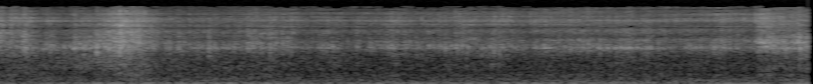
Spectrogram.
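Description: Steady low rumble of wind on a handheld phone microphone, with a faint background hiss and a brief louder swish about half a second in.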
